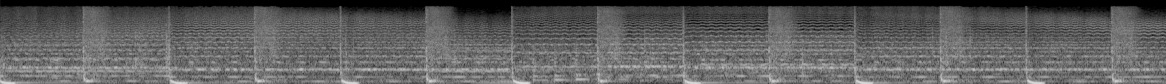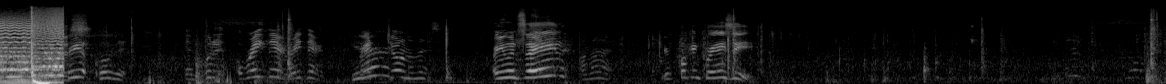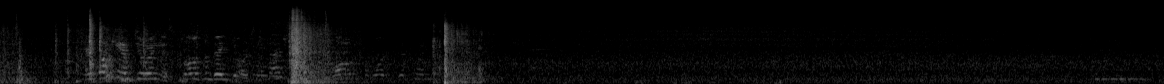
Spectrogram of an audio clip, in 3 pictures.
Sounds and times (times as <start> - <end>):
Speech: 12.3 - 19.2, 22.2 - 23.2, 24.2 - 27.8.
